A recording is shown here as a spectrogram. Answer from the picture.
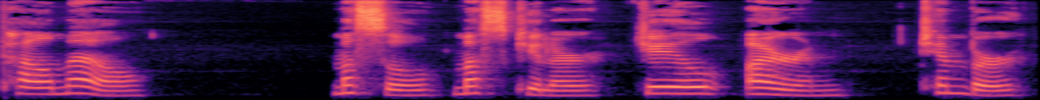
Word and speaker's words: Pall Mall: hard to tell why it's Pall Mall but pal Mel muscle muscular jail iron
